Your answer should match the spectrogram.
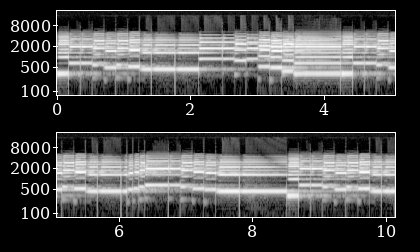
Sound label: mazurka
